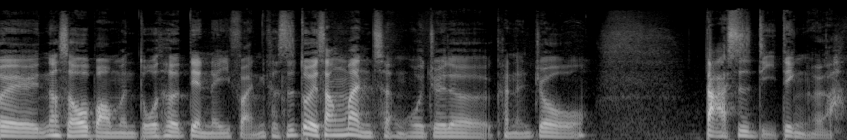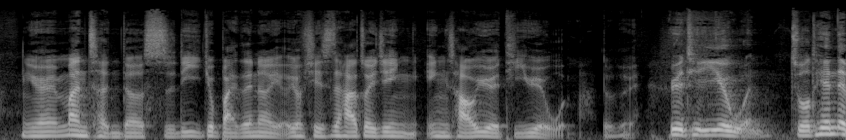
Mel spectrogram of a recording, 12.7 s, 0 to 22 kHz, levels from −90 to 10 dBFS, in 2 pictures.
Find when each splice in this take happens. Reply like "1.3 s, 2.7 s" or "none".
none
